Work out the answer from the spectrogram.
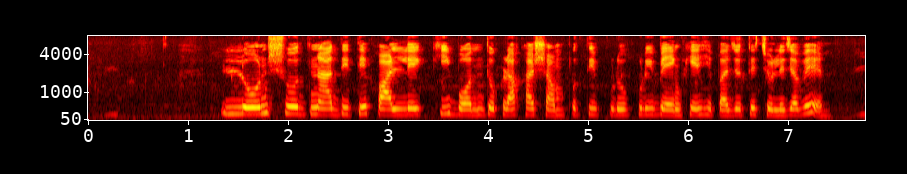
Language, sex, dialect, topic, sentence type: Bengali, female, Northern/Varendri, banking, question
